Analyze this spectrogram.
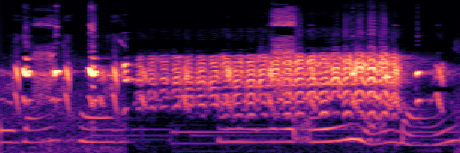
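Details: Common snipe in a night-trapping lure recording for the migration season: a few sharp clipped notes, then a long grating, vibrating buzz lasting nearly two seconds before the clipped notes return.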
